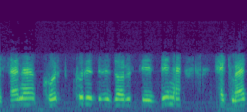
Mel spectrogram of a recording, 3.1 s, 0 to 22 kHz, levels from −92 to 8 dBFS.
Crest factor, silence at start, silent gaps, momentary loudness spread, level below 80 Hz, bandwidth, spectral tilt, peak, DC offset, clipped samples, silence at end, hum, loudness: 18 dB; 0 s; none; 6 LU; -58 dBFS; 4 kHz; -6 dB/octave; -2 dBFS; under 0.1%; under 0.1%; 0 s; none; -19 LUFS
